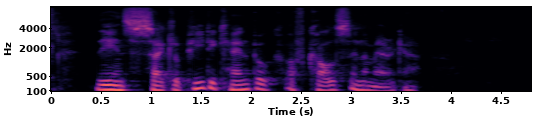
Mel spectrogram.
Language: Danish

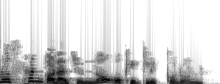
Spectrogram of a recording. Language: Bangla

